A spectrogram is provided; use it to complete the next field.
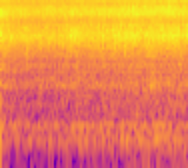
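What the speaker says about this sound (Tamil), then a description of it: "நான் இப்போ அதுக்காக கொஞ்சமாக புளி ஊற்றுறேங்க." Tamarind water poured into a simmering dried-fish (karuvadu) gravy, a continuous close splashing stream of liquid with no break.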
